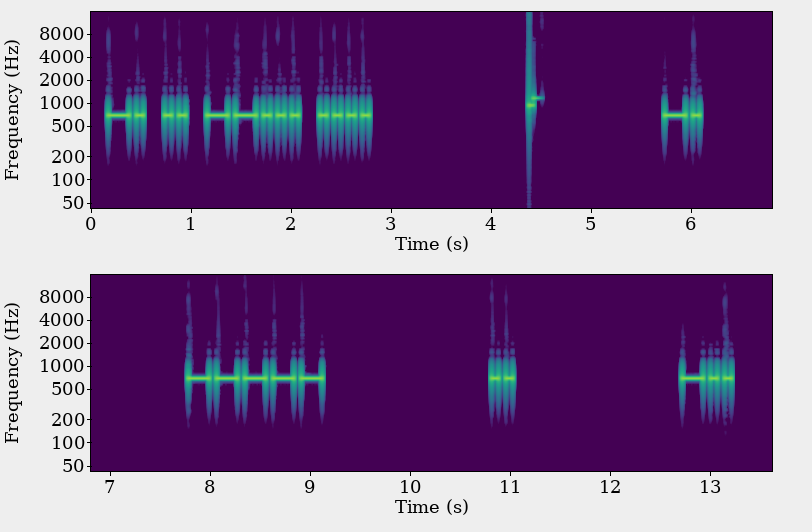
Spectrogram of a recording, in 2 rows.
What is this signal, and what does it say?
Morse code, heard as a keyed tone, about 17 wpm, spaced as for 7 wpm, 700 Hz. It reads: NI7H N0ID
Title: USA Call Signs - 4 Characters - 8x Character Spacing - 17wpm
